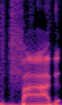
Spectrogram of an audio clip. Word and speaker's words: fog: From the Country Club Car Wash text line, hope it goes well today, but I can't listen for another 4 hours of fog being mispronounced with an A. Why do you people say fog wrong? – Oh, man. – Fog. – That's it. There you go.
